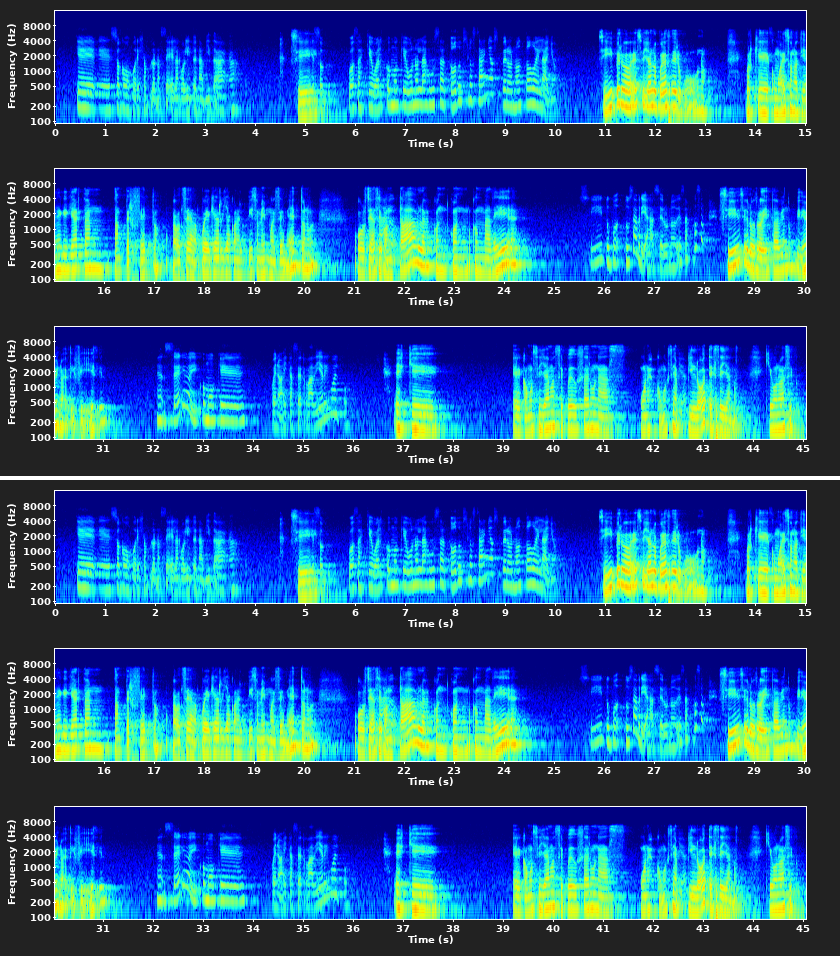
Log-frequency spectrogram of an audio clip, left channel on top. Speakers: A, on the left; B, on the right.
A: que eh, son como, por ejemplo, no sé, el arbolito de Navidad
B: Sí,
A: que son cosas que igual como que uno las usa todos los años, pero no todo el año.
B: sí, pero eso ya lo puede hacer uno, porque
A: Sí,
B: como eso no tiene que quedar tan, tan perfecto, o sea, puede quedar ya con el piso mismo de cemento, ¿no? O se hace
A: claro,
B: con
A: claro.
B: tablas, con, con, con madera.
A: Sí, tú, po- tú sabrías hacer uno de esas cosas,
B: Sí, sí, el otro día estaba viendo un
A: una
B: video
A: bodeguita.
B: y no es difícil.
A: ¿En serio? Y como que, bueno, hay que hacer radier igual, pues.
B: Es que, eh, ¿cómo se llama? Se puede usar unas, unas, ¿cómo se llama?
A: Ya.
B: Pilotes se llaman, que uno hace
